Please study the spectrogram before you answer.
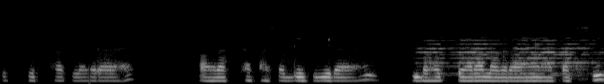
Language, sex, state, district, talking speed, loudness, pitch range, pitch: Hindi, female, Bihar, Purnia, 200 wpm, -34 LUFS, 165-175 Hz, 170 Hz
